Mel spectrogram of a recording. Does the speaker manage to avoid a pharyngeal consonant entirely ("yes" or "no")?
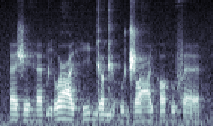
no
